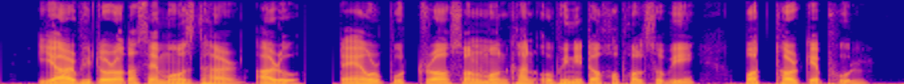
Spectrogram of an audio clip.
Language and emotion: Assamese, neutral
